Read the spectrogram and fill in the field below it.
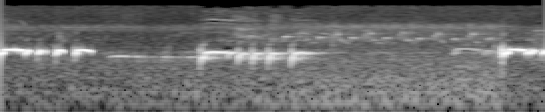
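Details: Local zebra dove in full song, played as a lure so other zebra doves answer: three clusters of quick staccato cooing notes, each cluster a short trilled rattle, separated by brief gaps.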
